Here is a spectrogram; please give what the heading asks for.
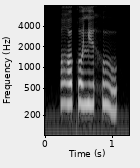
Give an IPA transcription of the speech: ʁ o k o lʲ ɨ h u

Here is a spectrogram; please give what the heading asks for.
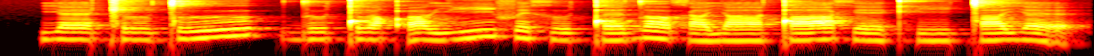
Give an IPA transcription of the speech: j ɛː ǁ ɯː ǀ ɯː | d ɯ ǃ ɯː qʼ ɯː j iː f e x ɯː ǃ ɛ d ʌː x a j aː ǃ aː x eː kʰ iː ǀ a j ɛ

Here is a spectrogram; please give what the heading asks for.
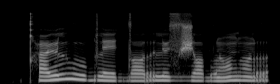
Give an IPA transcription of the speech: qʰ øː l β uː ɡ l e ɡ d ɔː r l y z ʒ ɔː ɡ l ɔ̃ ɡ ɔ̃ r

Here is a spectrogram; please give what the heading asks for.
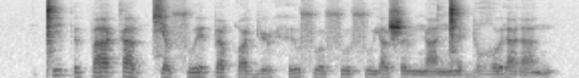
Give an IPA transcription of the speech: ǀ i p ɾ ɨ p a k a ʈ t͡ɕ a sʷ e p e qʷ a bʲ e ɭ h ɨ sʷ a sʷ e sʷ ɨ j a ʂ ɛ ɭ ŋ a ŋ͡ǀ ɛ bʲ ɨ ʁʷ ɨ ɾ a ɾ a n

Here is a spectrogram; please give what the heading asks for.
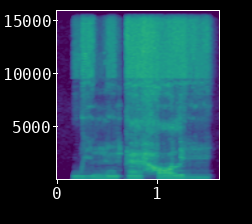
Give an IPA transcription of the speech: w i˨ m ũ˨ k ɛ̃˧ h ɔ˦ l i˦

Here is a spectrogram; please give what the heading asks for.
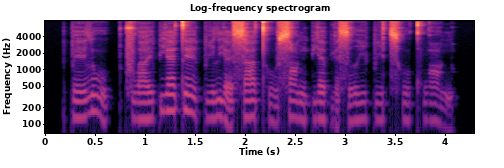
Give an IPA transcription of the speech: p e˧˥ ɪ̯ l u˥˩ | ʈ͡ʂ w a˧˥ ɪ̯ p j ɛ˥ t̪ e˥˩ ɪ̯ p i˧˥ l j ɛ̰˨˩ s ä˥ t̪ʰ u˧˥ s ɑ˥˧ ŋ p j ɛ˥˩ p ɥ ɛ˩ s ɹ̩˥ i˥˧ p i˥˧ t͡sʰ u˥˧ kʰ w ɑ˥˩ ŋ

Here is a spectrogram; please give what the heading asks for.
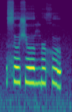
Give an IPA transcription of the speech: s əː ʃ əː ŋ ə˞ x ɵ

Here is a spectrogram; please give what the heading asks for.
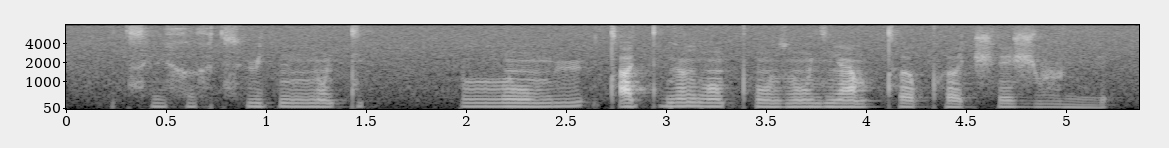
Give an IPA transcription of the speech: t͡sʰ e̤ x ə̤ x t͡sʰ y tʲ nː ũ tʲ | lː ũ m y | tʼ a tʲ ɡ ə̃ ɡ õ pʰ ũ z ũ zʲ ã b tʰ ə pʰ ə t͡ʃʰ e ʒ v e̤

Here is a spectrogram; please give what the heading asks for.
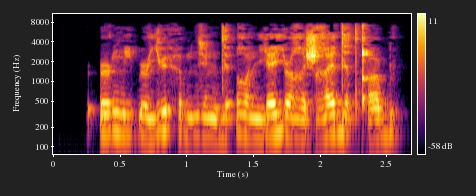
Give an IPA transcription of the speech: ʔ ə˞ ŋ͡m i ɓ ə˞ j ʏ h ə b n z ʏ n d ə ʔ ʁ o n j ɛ j ə˞ ʁ ə ʃ ʁ ɛ d ɛ d qʼ ə˞ b

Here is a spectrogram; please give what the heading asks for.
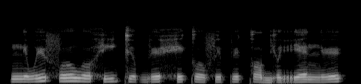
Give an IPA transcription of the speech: n ɪ w ʏ f o w o h i kʲ o b ʏ h ɪ k o f ɪ p ʏ k ɔ bʲ o rʲ ɛ n ʏ

